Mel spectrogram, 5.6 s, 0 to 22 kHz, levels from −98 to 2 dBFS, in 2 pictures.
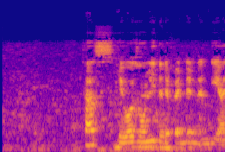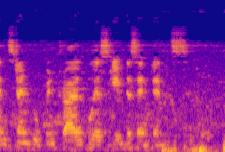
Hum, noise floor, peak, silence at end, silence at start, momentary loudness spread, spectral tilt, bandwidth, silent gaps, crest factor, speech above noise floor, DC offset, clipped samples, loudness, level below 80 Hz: none; -44 dBFS; -2 dBFS; 0 s; 0.4 s; 7 LU; -3.5 dB/octave; 9.6 kHz; none; 18 dB; 26 dB; under 0.1%; under 0.1%; -18 LUFS; -30 dBFS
